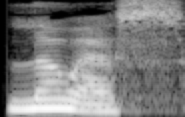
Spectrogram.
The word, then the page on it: loess: American English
